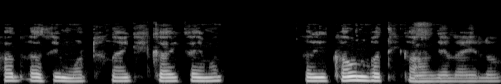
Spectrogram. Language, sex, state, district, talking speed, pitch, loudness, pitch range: Halbi, male, Chhattisgarh, Bastar, 170 wpm, 165 Hz, -19 LUFS, 150-170 Hz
